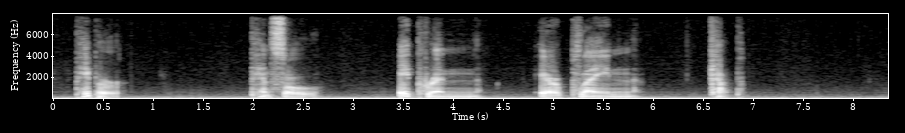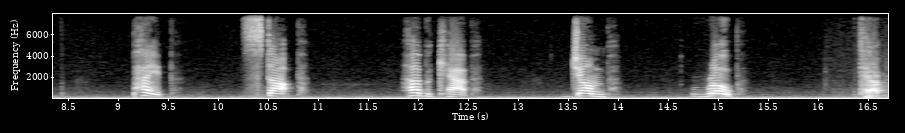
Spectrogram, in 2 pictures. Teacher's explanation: the unvoiced labial stop consonant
